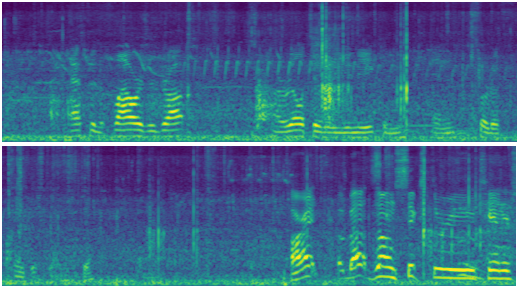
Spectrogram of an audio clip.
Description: Birds chirp as a person talks nearby and footsteps crumple the ground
